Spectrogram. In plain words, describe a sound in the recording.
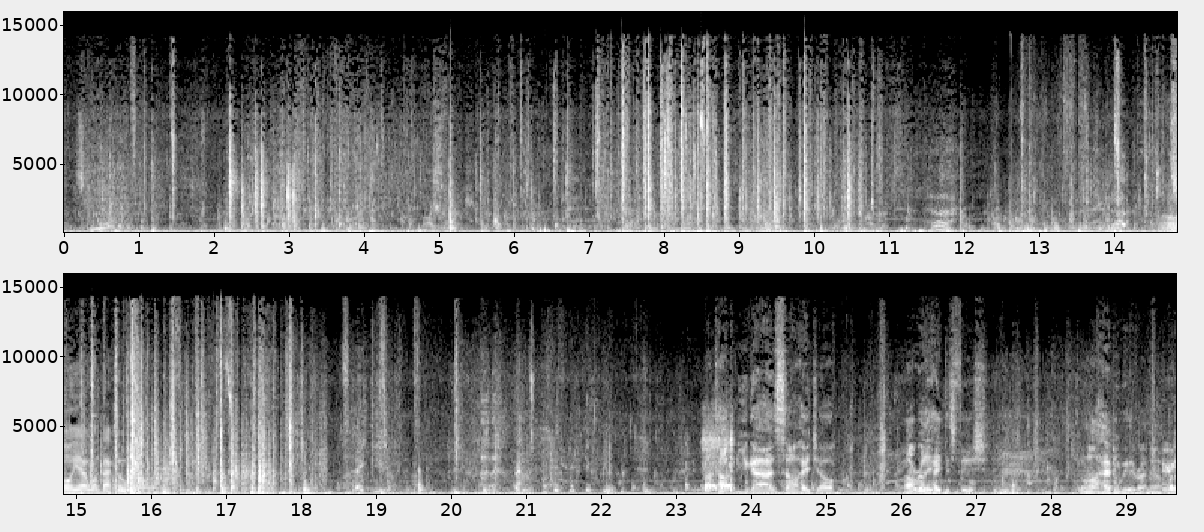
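A boat engine idles with a steady low hum.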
